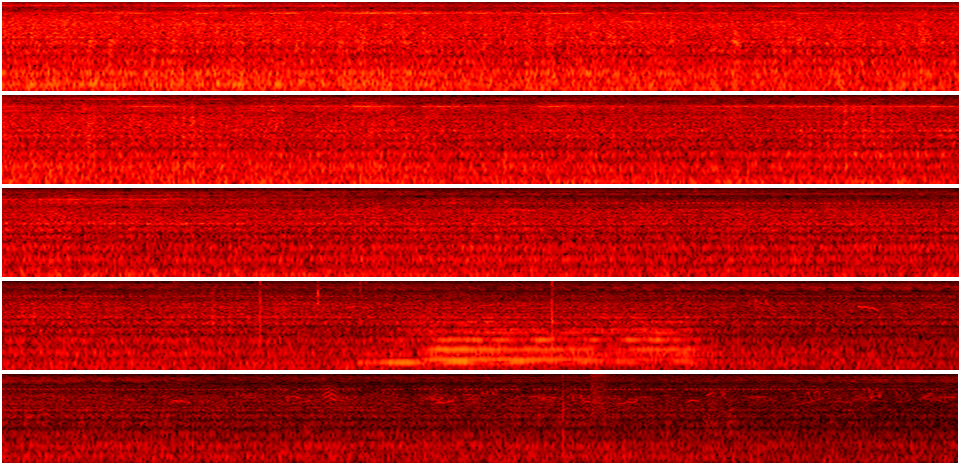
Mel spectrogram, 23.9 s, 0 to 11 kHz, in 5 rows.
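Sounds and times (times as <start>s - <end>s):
train rumbling over rails: 0.0s - 23.9s
locomotive horn blast: 16.1s - 18.1s.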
